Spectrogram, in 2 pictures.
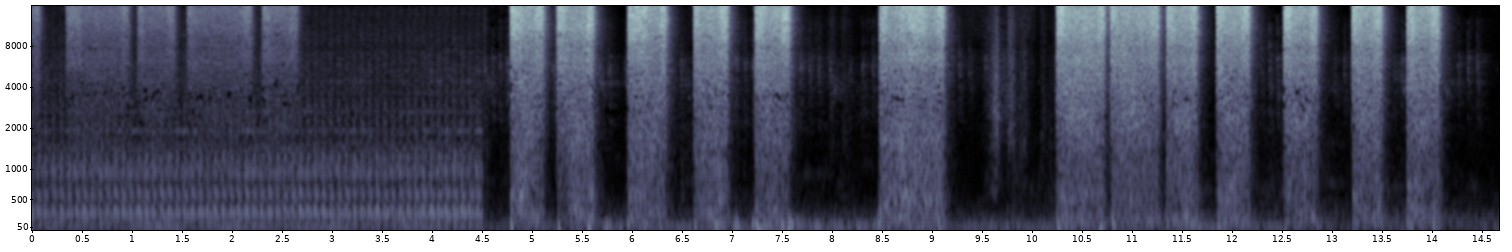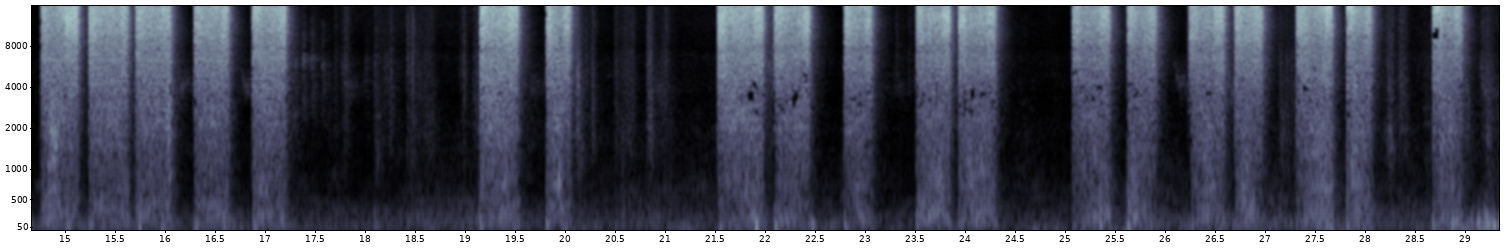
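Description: Gravity-feed air spray gun spraying paint in about two dozen short hissing bursts, each a fraction of a second to about a second long, with brief pauses between trigger pulls. Before the spraying starts, a steady hum with several pitches stops about four and a half seconds in.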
